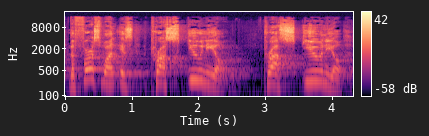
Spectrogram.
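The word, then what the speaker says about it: προσκυνέω: love these words the first one is prosciutio prosciunio proscinio is spelt p r p-r-o-s-k-u-n-e-o and proscinio is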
